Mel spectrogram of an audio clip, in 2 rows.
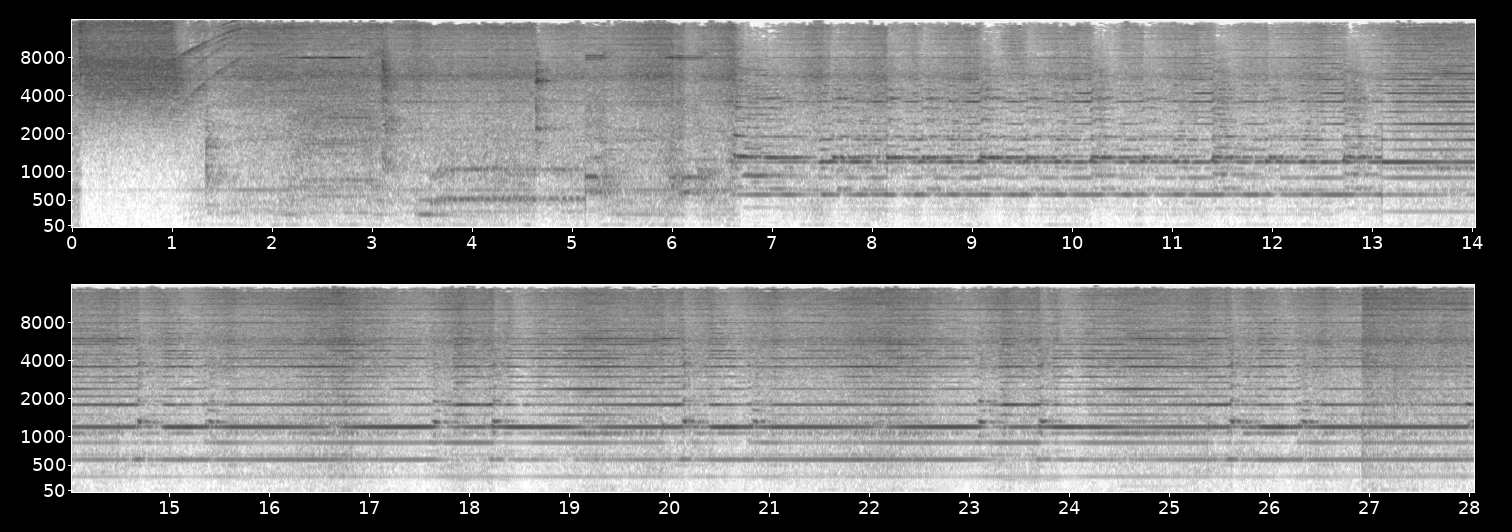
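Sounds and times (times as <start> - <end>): slow woodwind melody: 6.0 - 28.0.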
